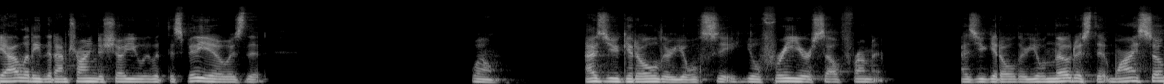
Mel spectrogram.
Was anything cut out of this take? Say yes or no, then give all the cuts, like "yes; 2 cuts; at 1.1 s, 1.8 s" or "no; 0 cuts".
no; 0 cuts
